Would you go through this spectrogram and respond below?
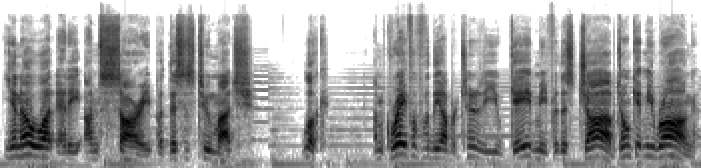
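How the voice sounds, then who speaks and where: Man playing an earnest, sharp-voiced young tough. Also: high voice, animated, fairly quick, soft background music, exaggerated voice. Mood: protesting, defiant. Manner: plain-spoken, earnest, pleading. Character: tough, earnest young male hired thug, devoted expectant father. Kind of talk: 1930s gangster radio drama acting.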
